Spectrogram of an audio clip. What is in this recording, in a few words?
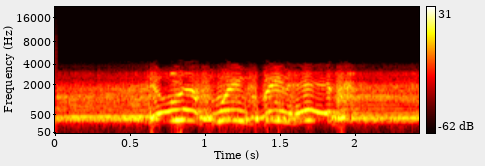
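English left wing mood high; speech; War Thunder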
